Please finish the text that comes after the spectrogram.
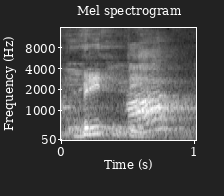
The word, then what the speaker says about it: আবৃত্তি: আমরা রিকারের উচ্চারণ করি না। যেমন আমরা বলি যে আবৃত্তি, কি আসলে রিকারের কি উচ্চারণ হবে না, মানে বৃত্তি। মানে আমরা রিকার যুক্ত বর্ণটাকে দ্বিত্ব করি। আসলে কি দ্বিত্ব হবে? না।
